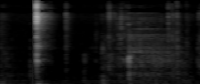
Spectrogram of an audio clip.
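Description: A pause in speech holding one sharp click about a third of a second in, then two or three fainter clicks and a faint hiss.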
